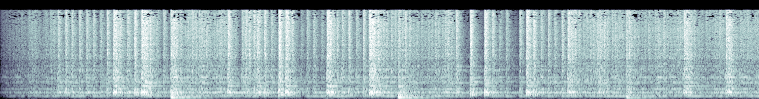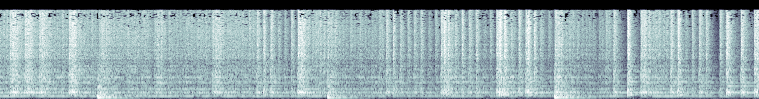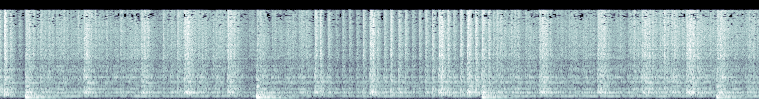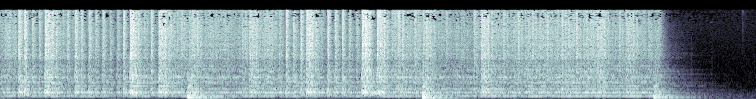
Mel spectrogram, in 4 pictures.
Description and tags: solemn drum ruffle, little drum and big drum, one player
Zoom & Rode mics
drum, music, percussion, slow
